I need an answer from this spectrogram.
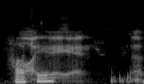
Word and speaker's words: Hawkinsian: Hawkins. I-A-N. I-A-N. There's more. There you are. Okay. Hawkins. Kobe, could you help? Hawkins. Yes, mate. Hawkinsian. That's how I pronounce it. Perfect. I'm British, so, Hawkinsian.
